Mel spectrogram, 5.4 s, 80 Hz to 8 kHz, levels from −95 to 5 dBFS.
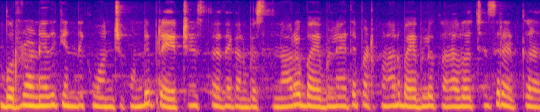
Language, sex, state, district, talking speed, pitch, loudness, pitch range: Telugu, female, Andhra Pradesh, Chittoor, 175 wpm, 240 Hz, -15 LUFS, 230-255 Hz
